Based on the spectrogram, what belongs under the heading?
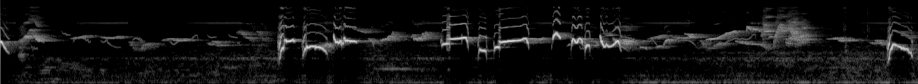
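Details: Oriental magpie-robin lure song, meant to prompt quiet birds to sing, with sweet whistled phrases and sharp upslurred notes in bursts, softer warbling between, and a faint low hum late on.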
